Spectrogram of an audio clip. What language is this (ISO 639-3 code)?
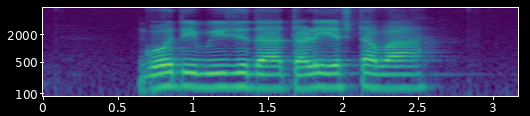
kan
